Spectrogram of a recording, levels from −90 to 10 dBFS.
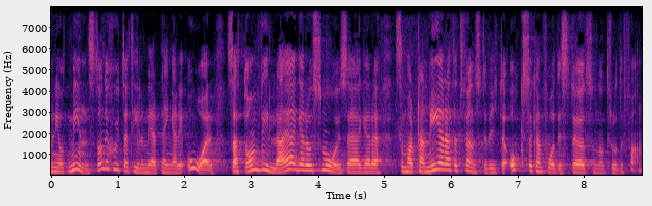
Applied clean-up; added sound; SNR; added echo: none; none; none; none.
